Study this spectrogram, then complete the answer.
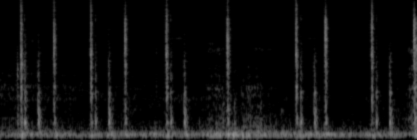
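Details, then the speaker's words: BMW Mini Cooper door with ignition on: sharp dry clicks in quick pairs as the window switch is pressed, relay heard but no motor whir; window won't go up or down. "do that, but I can hear a relay, but nothing happens. So that's with that door."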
